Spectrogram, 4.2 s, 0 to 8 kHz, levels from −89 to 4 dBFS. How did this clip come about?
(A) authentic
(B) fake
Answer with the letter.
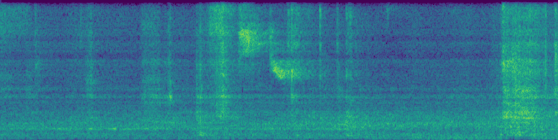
B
